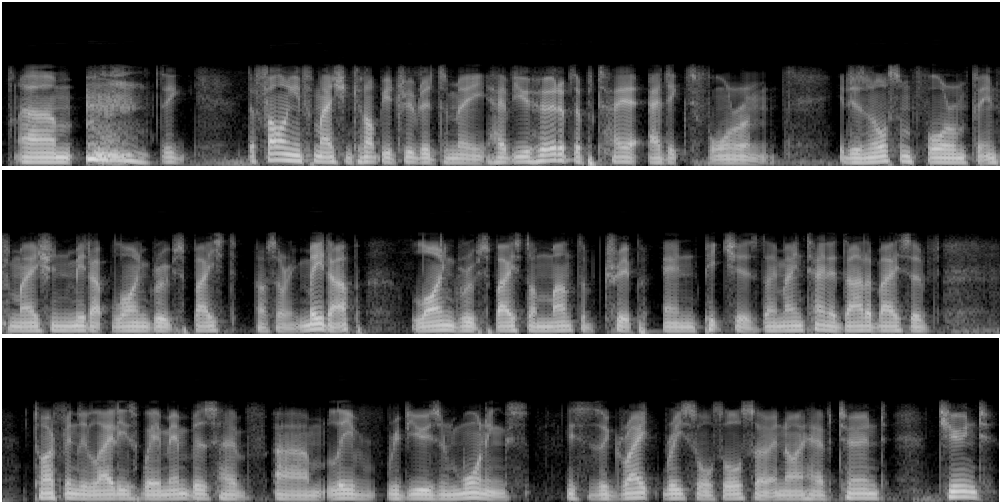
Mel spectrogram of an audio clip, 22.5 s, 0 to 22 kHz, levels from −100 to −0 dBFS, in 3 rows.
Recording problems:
high frequencies cut off; severe; nothing above 4 kHz

